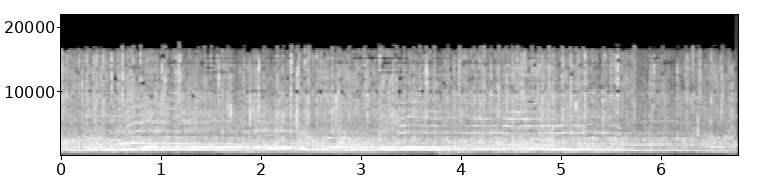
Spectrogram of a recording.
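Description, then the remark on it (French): A loud crowd cheers and applauds continuously as a studio learns it has won, with scattered shouts and high-pitched whoops rising over the dense wash of clapping for the full stretch. “Revivons ce moment intense alors que le studio apprend que c'est eux qui gagnent.”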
